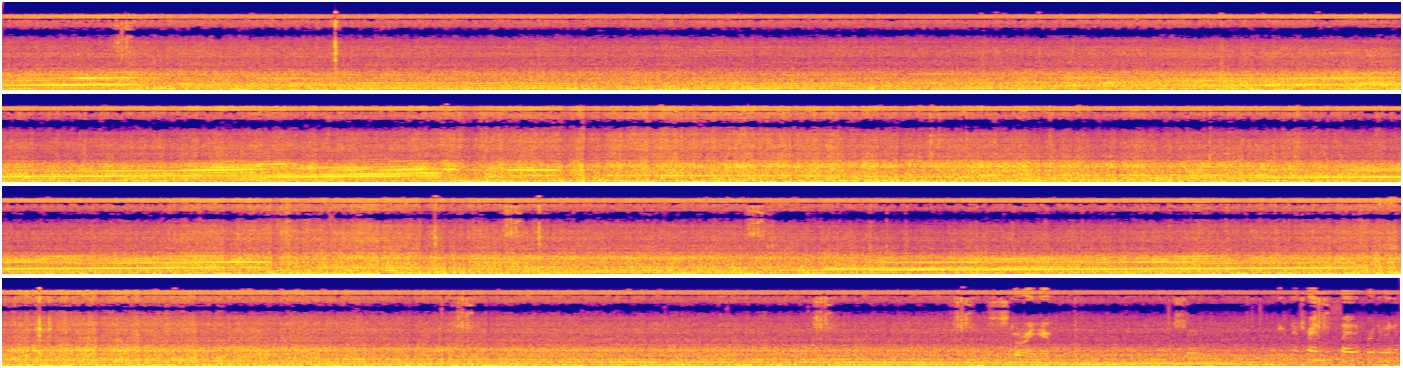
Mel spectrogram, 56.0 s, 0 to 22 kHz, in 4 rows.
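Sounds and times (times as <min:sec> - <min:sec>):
car engine accelerating: 0:00.0 - 0:55.9
road noise rumble: 0:00.0 - 0:55.9.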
